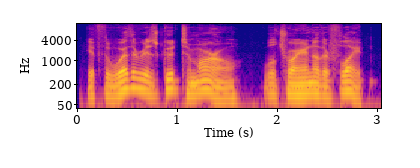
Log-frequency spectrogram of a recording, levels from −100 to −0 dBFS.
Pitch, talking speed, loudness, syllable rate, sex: 110 Hz, 215 wpm, -17 LUFS, 5.9 syllables/s, male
